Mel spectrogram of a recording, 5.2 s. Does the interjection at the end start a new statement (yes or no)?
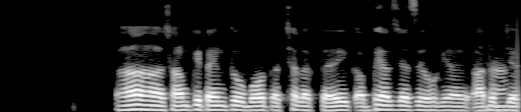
yes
